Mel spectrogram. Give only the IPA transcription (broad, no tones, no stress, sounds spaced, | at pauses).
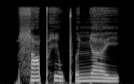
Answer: ɬ ɑ pʰ i w pʼ ʊ ɲ ɜ j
